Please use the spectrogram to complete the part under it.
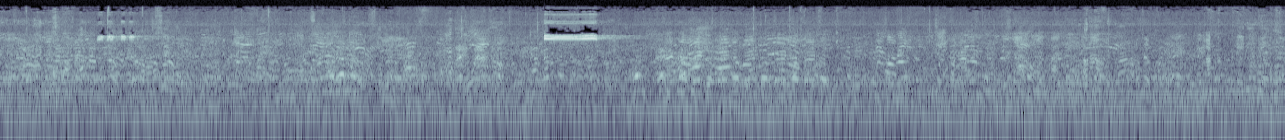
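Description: A crowd of young men and spectators chatter and shout outdoors.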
